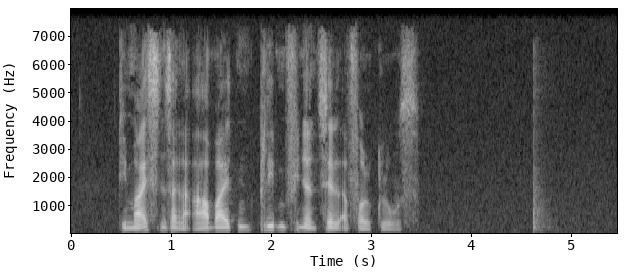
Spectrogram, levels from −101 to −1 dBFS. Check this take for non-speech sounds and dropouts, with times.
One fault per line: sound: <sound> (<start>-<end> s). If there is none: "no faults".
sound: thud (4.6-4.9 s)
